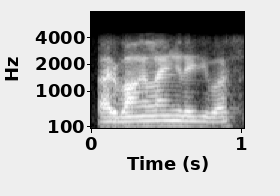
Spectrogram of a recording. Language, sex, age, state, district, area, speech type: Bengali, male, 18-30, West Bengal, Purulia, urban, conversation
